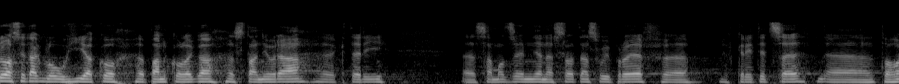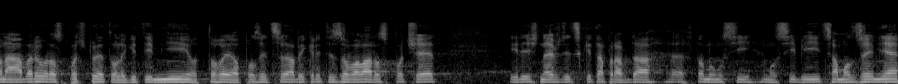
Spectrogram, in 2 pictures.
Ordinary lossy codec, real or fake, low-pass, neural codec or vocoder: AAC, 32 kbps; real; 7.2 kHz; none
